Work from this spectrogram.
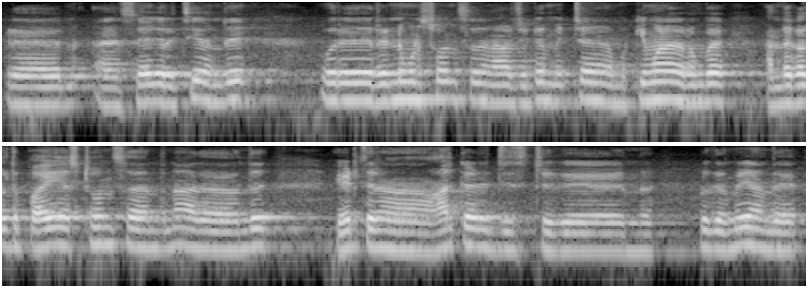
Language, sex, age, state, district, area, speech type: Tamil, male, 30-45, Tamil Nadu, Cuddalore, rural, spontaneous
